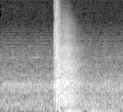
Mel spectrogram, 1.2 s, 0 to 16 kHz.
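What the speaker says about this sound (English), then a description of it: "Paper tune it, or shoot it through paper, see what it looks like." A single arrow shot from an RX7 Ultra compound bow through paper, a short sharp whoosh and snap standing out briefly against a quiet room.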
